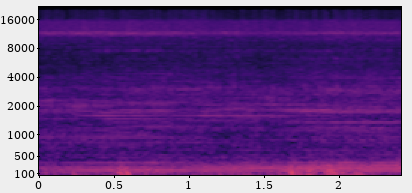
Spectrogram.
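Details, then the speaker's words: Goodman outdoor AC unit with noise blanket, compressor running at about 200/75 pressures, 13 degrees subcooling: low even hum with soft fan whoosh, no rattles; compressor much quieter than normal, healthy. "You know what? That compressor's way the frick quieter than normal."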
